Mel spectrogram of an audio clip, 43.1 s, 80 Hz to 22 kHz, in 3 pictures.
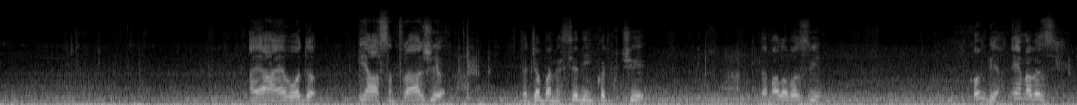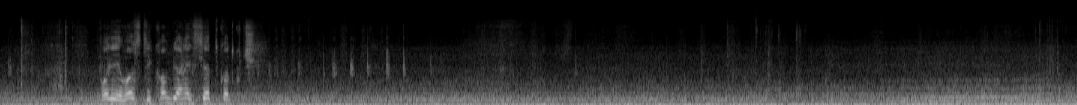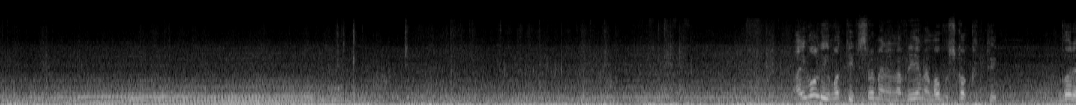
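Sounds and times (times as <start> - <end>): van engine and road rumble: 0.0 - 43.0.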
